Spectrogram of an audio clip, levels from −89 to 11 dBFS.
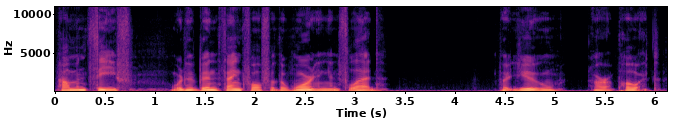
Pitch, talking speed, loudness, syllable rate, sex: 130 Hz, 165 wpm, -17 LUFS, 5.0 syllables/s, male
